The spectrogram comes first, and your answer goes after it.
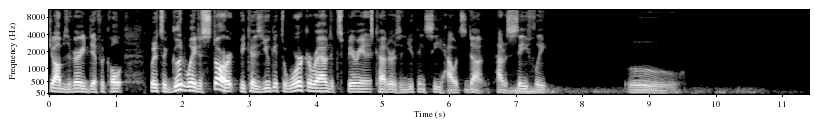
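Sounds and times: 
speech: 0.0s - 7.6s, 8.7s - 9.6s
distant thunder rumble from a lightning storm: 6.8s - 10.8s.

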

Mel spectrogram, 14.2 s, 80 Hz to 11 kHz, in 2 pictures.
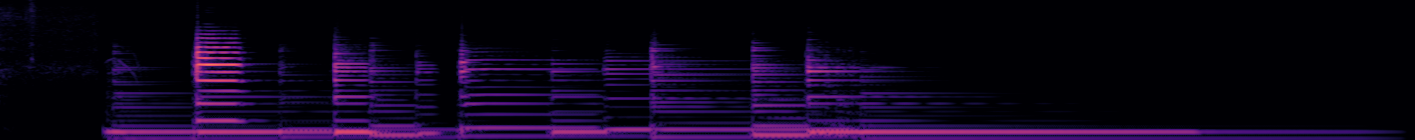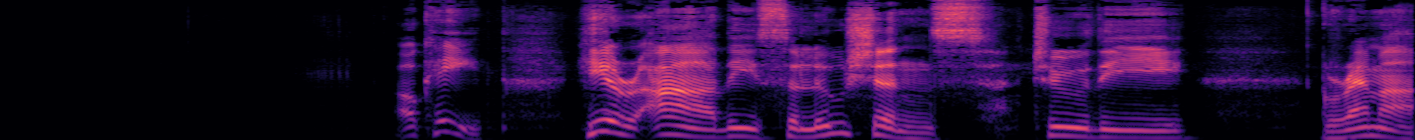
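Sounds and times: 
bright plucked melody: 0.6s - 7.0s
sustained synth chords: 0.6s - 7.0s
speech: 9.2s - 14.1s.

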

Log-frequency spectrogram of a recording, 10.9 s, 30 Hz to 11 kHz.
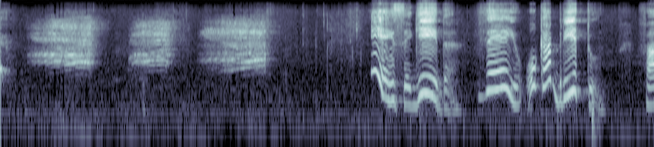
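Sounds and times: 
ox mooing: 0.6s - 4.6s
speech: 6.4s - 10.0s, 10.8s - 10.9s.

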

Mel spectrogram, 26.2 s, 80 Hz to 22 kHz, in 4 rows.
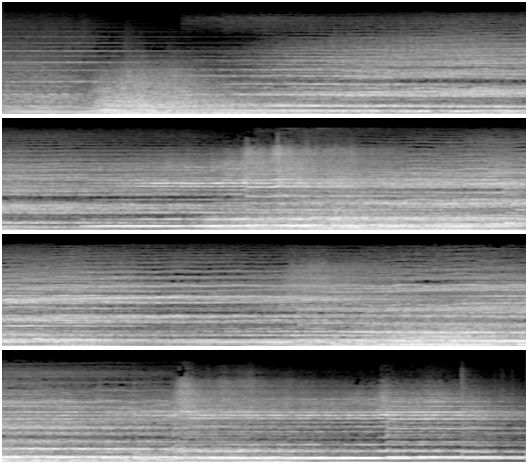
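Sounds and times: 
eerie orchestral music with long sustained tones: 0.0s - 26.2s.

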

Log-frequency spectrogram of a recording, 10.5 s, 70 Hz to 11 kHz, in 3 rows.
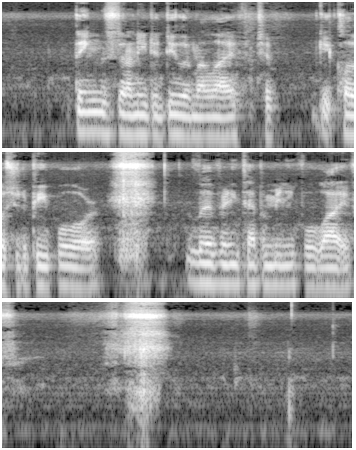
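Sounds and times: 
speech: 0.7s - 7.3s
person sniffling, moved to tears by a Christmas song: 4.6s - 5.2s, 8.0s - 8.8s.

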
